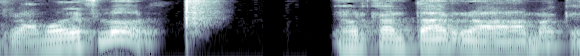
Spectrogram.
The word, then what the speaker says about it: Rama: La pronunciación es rama. No es la rama de un árbol. La primera A es más larga. – Rama. Y la segunda más chiquita.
